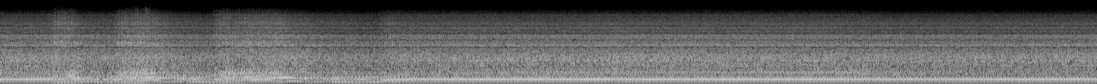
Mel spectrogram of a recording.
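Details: Kohler-engined Craftsman mower after servicing: speed wavers for a few seconds, then settles into a steady, even drone with no misses; running properly.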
